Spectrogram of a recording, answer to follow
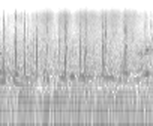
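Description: A few spectators clapping unevenly, several claps a second, with children's voices calling out over it.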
